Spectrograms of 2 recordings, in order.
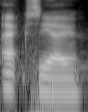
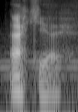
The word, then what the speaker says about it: accio: need to learn these we really need to learn accio not axio accio and I know they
